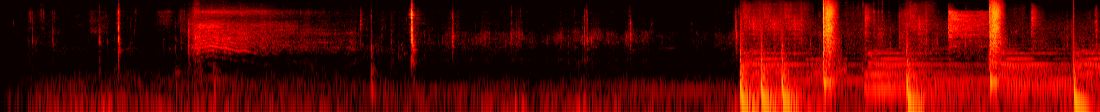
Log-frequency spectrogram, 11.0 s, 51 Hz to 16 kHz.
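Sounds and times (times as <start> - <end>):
fishing reel spool whirring: 1.8 - 4.8.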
